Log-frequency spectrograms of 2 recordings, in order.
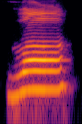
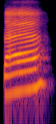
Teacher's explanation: Zo-nya tebal, ta-nya kan tipis. Berarti harusnya lebih terbuka yang zo.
